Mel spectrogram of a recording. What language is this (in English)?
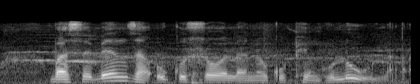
Xhosa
